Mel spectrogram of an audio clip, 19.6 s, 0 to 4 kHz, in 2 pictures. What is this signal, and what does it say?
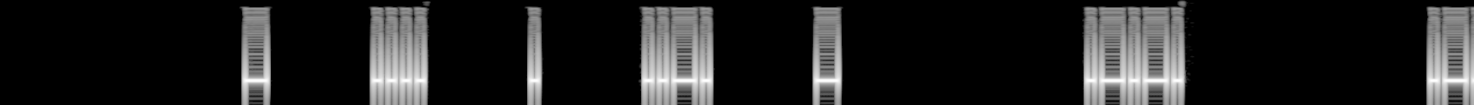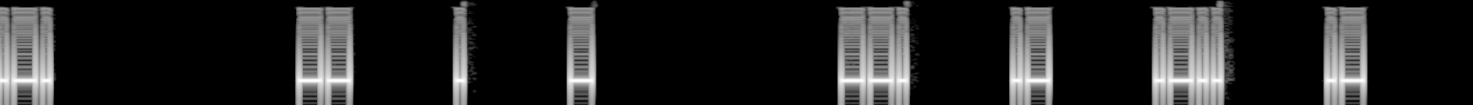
Morse code, heard as a keyed tone, about 25 wpm, spaced as for 10 wpm, 550 Hz. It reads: THEFT <AR> <AR> MET GALA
